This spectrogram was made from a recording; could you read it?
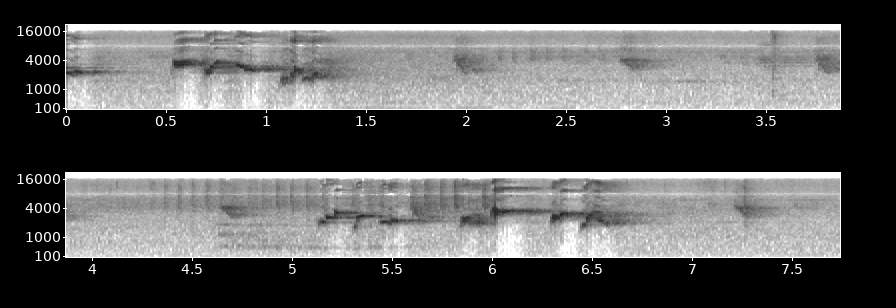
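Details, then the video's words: Red-whiskered bulbul heard more softly: a few scattered whistled phrases at the start, faint single notes in between, then a louder cluster of swooping warbles near the end. "chào mào hót cực hay"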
